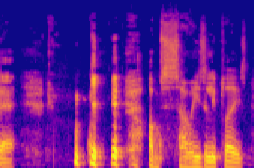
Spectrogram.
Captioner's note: man laughing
